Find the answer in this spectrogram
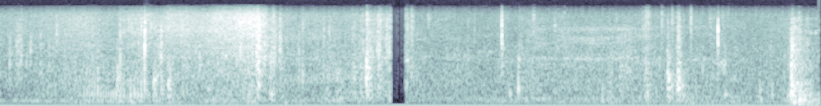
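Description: Someone climbing out of a car: rustling movement with a few light clicks and a sharp knock at the end, typical of a car door being worked, over the steady sound of the Honda Accord's petrol engine idling.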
